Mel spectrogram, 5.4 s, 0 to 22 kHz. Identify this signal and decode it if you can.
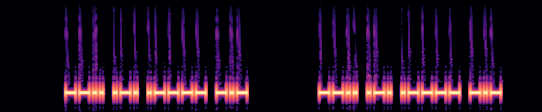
Morse code, heard as a keyed tone, about 36 wpm, 700 Hz. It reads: ZR1K ZR1K
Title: DXCC-100 Call Signs - 4 Characters - Repeated 2x - 35wpm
